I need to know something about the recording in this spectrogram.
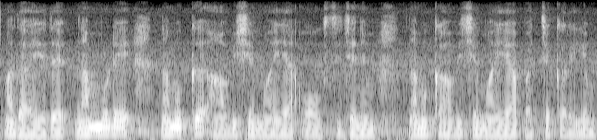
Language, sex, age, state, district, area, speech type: Malayalam, female, 60+, Kerala, Palakkad, rural, spontaneous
